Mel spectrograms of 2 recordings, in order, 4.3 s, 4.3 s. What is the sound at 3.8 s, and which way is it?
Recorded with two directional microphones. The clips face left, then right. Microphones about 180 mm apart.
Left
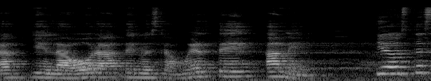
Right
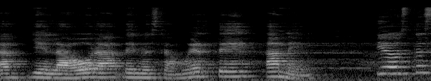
Speech, 25° left (ahead or behind).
